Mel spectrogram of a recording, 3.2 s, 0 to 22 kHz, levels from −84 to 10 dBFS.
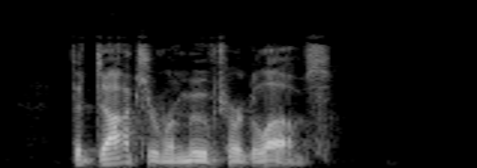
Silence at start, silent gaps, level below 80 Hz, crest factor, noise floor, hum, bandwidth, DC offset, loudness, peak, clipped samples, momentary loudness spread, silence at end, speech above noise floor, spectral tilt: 0.45 s; none; -62 dBFS; 20 dB; -87 dBFS; none; 9.2 kHz; under 0.1%; -20 LUFS; -2 dBFS; under 0.1%; 15 LU; 1 s; 68 dB; -5.5 dB/octave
